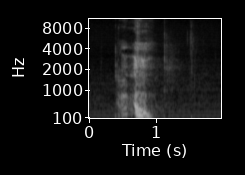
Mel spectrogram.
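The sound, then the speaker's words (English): A raspy throat-clearing cough, one harsh gravelly burst lasting about half a second, followed by a couple of small clicks and then quiet. No one speaks. “I had to cough.”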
